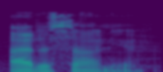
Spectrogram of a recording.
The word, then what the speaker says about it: Adesanya: Can you pronounce that correctly for me? – Israel Adesanya. – Adesanya.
